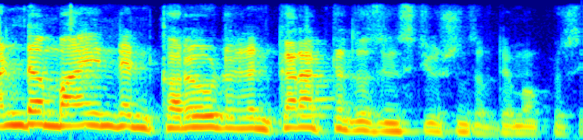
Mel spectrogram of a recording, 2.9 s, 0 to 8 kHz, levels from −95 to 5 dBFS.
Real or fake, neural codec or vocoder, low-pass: fake; vocoder, 44.1 kHz, 128 mel bands every 512 samples, BigVGAN v2; 7.2 kHz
